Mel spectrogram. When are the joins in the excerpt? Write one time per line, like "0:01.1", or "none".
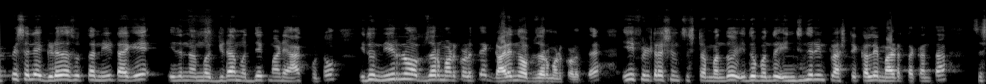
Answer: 0:03.5
0:06.2

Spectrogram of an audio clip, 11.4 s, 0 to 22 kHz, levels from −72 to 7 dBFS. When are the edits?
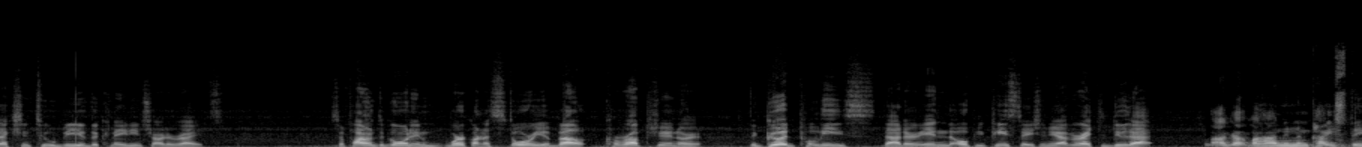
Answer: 0:10.1

